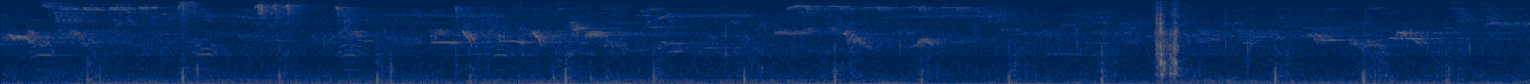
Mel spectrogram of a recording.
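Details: Birds singing on a morning walk along a forest path on the Baekyangsa road: many faint, high chirps and short whistles overlapping throughout, over steady footsteps about every half second and a low outdoor rumble.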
